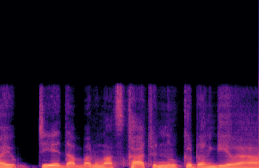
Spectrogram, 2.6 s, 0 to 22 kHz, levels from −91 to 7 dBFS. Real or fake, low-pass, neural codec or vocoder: fake; 10.8 kHz; codec, 16 kHz in and 24 kHz out, 0.4 kbps, LongCat-Audio-Codec, four codebook decoder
